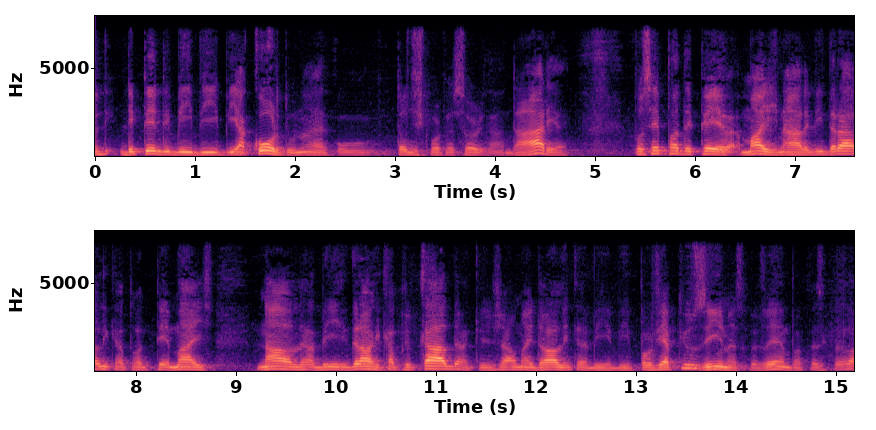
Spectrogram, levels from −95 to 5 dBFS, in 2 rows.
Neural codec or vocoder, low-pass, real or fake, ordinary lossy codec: codec, 24 kHz, 0.9 kbps, WavTokenizer, medium speech release version 2; 7.2 kHz; fake; none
